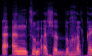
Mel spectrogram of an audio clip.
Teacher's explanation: ils les prononcent toutes les deux les hamza, les autres non. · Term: tahqiq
